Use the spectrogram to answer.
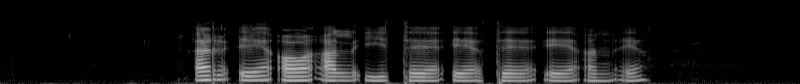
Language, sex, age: Norwegian, female, 25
